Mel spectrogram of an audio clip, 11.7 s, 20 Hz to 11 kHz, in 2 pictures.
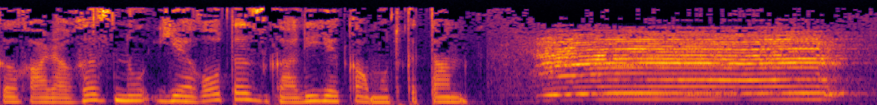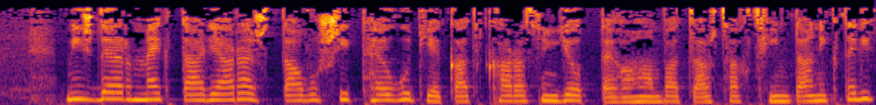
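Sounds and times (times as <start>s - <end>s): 
speech: 0.0s - 3.6s, 6.3s - 11.6s
cow mooing on a village farm in Tavush: 3.5s - 6.0s.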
